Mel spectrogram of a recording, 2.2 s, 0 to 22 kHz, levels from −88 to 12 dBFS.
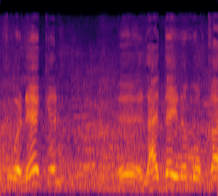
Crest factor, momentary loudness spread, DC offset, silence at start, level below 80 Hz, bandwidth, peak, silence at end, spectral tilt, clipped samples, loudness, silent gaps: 14 dB; 12 LU; under 0.1%; 0 s; -62 dBFS; 16 kHz; 0 dBFS; 0 s; -4 dB/octave; under 0.1%; -15 LUFS; none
